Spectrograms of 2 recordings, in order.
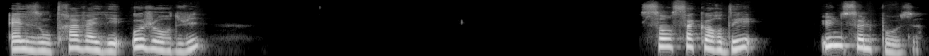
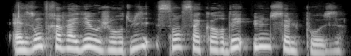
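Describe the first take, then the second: First: The sentence is read at a slower pace. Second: The sentence is read at a normal pace.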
